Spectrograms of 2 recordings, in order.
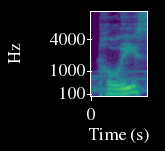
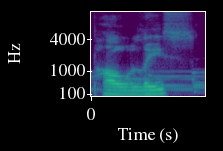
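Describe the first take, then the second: First: It is said in a northern US way. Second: It is said in a southern US way. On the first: This is how northern US speakers say it. "we say" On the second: This is how southern US speakers say it. "they say"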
